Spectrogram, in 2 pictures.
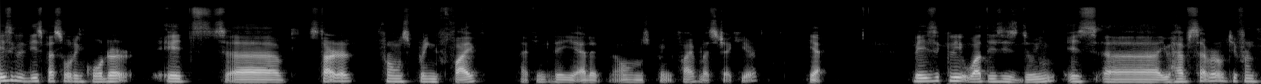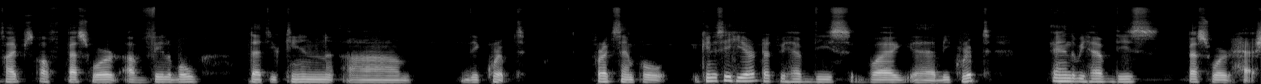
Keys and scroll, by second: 6.7 super+b.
